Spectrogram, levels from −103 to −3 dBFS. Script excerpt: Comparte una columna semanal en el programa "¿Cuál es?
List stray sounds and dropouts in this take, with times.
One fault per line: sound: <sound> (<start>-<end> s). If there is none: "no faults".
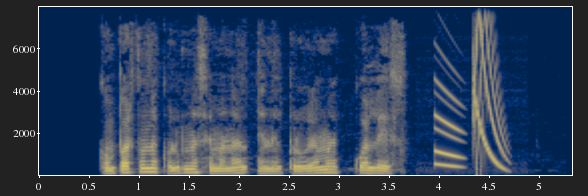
sound: chirp (3.9-4.7 s)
